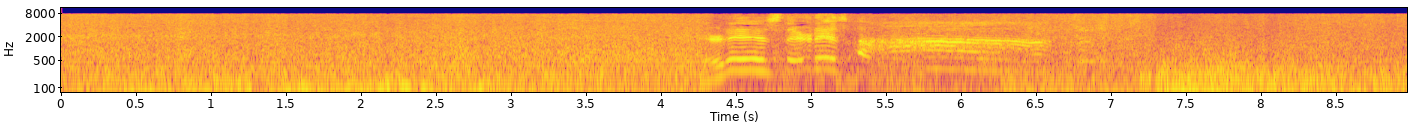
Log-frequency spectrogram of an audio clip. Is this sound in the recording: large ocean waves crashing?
yes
